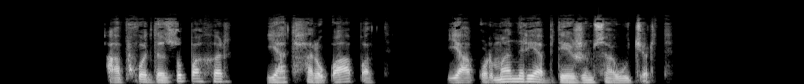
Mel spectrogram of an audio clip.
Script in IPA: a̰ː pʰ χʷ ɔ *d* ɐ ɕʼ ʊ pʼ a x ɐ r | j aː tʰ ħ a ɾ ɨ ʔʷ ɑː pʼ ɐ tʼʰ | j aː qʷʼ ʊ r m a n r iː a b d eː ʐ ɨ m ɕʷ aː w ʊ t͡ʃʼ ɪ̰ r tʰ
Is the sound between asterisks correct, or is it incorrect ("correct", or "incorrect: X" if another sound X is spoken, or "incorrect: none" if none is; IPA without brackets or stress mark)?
correct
